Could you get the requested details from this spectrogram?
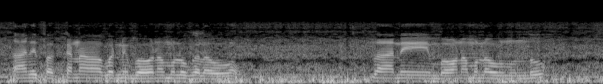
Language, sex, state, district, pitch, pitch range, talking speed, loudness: Telugu, male, Andhra Pradesh, Krishna, 145 Hz, 135-150 Hz, 80 wpm, -19 LUFS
